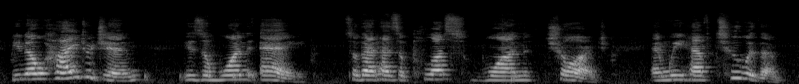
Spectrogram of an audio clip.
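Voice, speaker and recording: Over noticeable background noise, a woman speaks very slowly at a fairly high pitch with ordinary variation. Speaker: chemistry teacher. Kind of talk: tutorial.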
